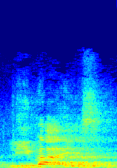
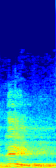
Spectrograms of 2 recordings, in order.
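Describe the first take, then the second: First: The name is pronounced the English way. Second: The name is pronounced the Hebrew way. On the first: The speaker calls it wrong. "se le pronuncia con pronunciación fonética inglesa" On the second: The speaker calls it right. "es Levi, porque es de, el apellido Levi"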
